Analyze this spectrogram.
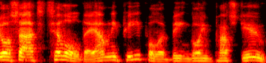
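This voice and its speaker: A man with a Yorkshire accent talks at a moderate pace, his fairly high voice carrying lively intonation. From Yorkshire, England. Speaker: retired prison officer and author. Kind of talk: interview answer.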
